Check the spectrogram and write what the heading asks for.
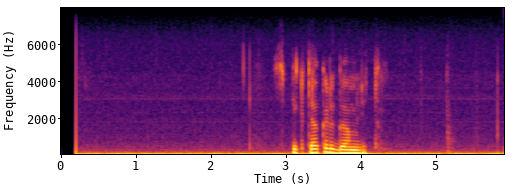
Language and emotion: Russian, neutral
